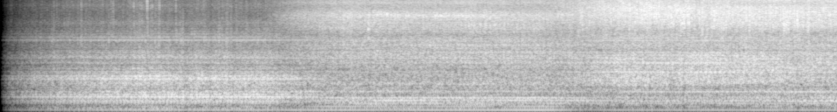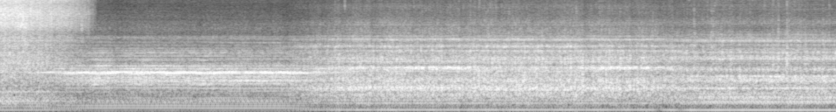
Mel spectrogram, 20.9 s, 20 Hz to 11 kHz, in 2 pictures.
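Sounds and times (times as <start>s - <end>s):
engine running steadily: 3.4s - 11.7s.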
